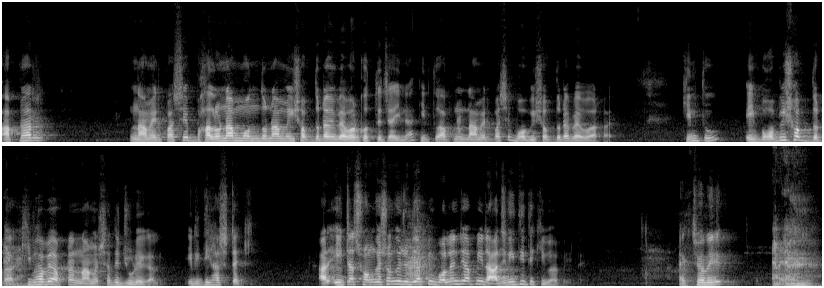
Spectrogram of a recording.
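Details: Adult speaker, interviewer; Normal speech.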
